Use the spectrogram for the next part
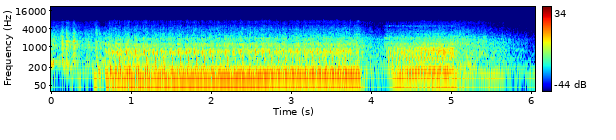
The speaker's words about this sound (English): Even as I spoke, the doors of the Woodfield garage opened, and a small green car staggered out.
